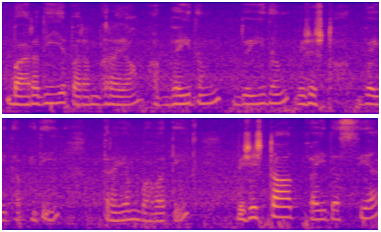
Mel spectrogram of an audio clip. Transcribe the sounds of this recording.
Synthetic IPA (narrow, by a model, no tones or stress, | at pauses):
bʱaːɾɐt̪iːjɐpɐɾɐmpɐɾɐjaːmɐd̪ʱʋɐjd̪ɐmd̪ʋɐjd̪ɐmʋiʂiʂʈʰaːd̪ʋɐjt̪ɐmit̪i | t̪ɾɐjɐmbʱɐʋɐt̪i | ʋiʂiʂʈʰaːd̪̚ʋɐjd̪ɐsjɐ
